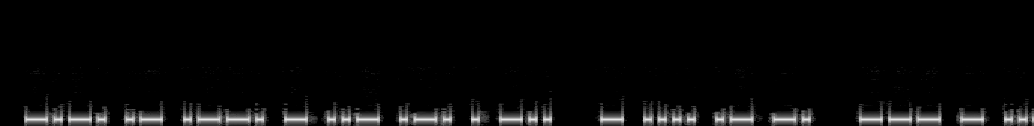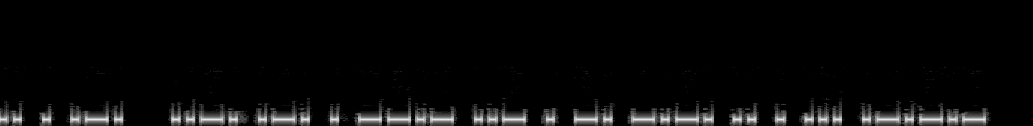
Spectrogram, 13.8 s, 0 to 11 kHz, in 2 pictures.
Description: Morse code, heard as a keyed tone, about 25 wpm, 600 Hz. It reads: CAPTURED THAN OTHER FREQUENCIES.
